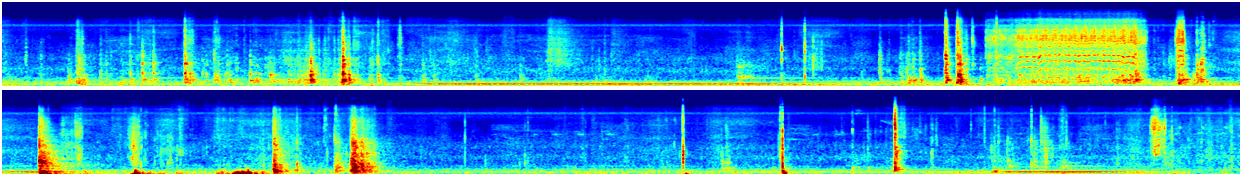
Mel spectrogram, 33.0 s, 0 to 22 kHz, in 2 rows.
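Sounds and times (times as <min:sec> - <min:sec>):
impact driver whining and rattling: 0:13.0 - 0:16.1.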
